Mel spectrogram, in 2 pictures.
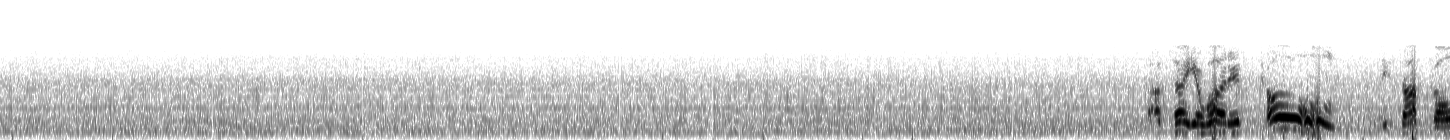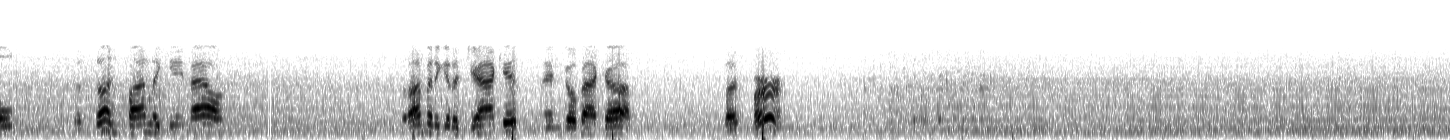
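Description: An engine drones steadily close by.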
